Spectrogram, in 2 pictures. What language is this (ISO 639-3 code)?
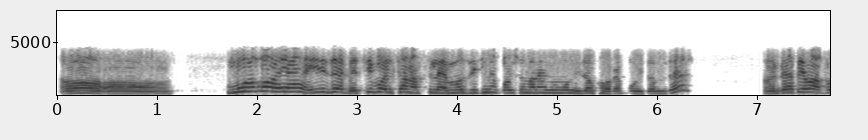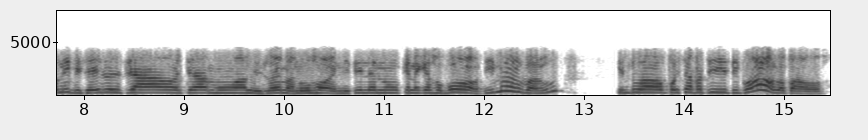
asm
